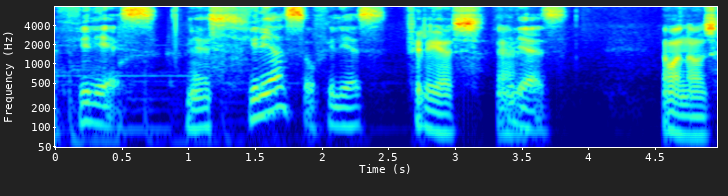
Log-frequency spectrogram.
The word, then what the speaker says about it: Phileas: Phileas. Yeah. Phileas. No one knows how it's pronounced.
